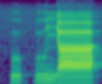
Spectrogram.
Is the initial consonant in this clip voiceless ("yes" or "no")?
yes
